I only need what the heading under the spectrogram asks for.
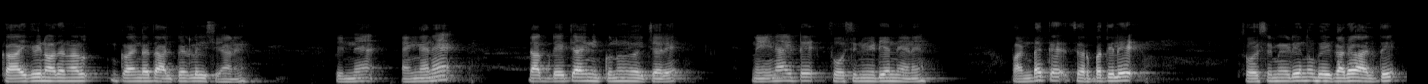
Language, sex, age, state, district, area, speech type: Malayalam, male, 18-30, Kerala, Malappuram, rural, spontaneous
